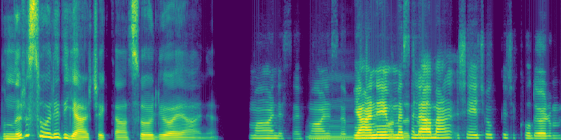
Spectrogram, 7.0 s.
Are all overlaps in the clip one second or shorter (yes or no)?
no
